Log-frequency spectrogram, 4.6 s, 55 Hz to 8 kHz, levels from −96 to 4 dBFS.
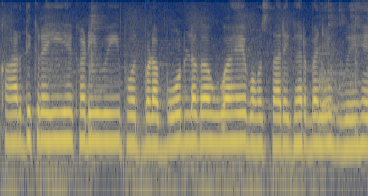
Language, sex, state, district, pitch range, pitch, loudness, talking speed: Hindi, female, Madhya Pradesh, Bhopal, 205-225 Hz, 215 Hz, -15 LUFS, 235 wpm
